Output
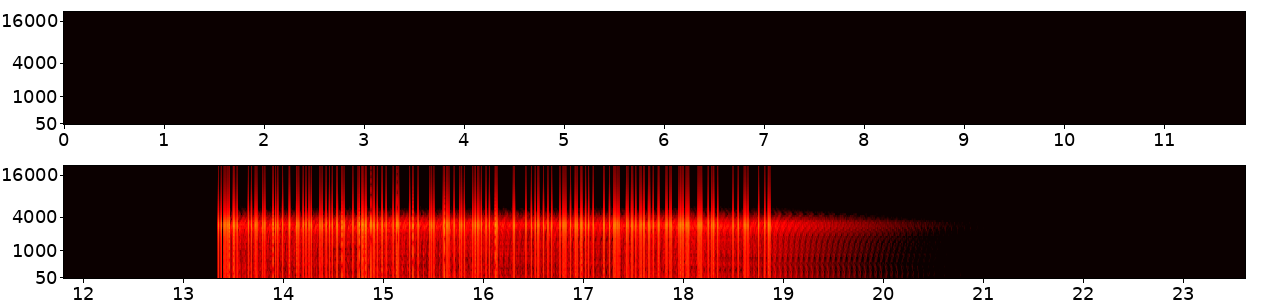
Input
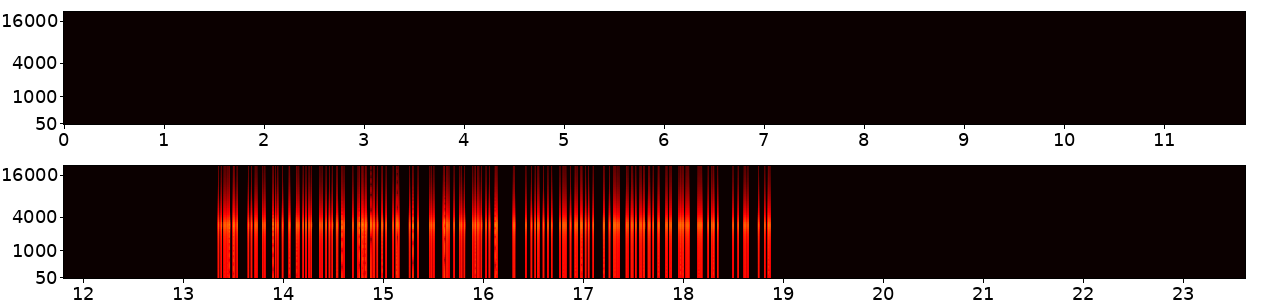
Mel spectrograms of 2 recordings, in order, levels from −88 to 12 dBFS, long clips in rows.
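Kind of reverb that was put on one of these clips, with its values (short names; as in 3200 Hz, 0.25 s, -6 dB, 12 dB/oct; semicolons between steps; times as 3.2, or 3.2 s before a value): spring tank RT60 3 s, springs 53 ms, chirp 55 ms, DRR 10 dB; gain +3 dB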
